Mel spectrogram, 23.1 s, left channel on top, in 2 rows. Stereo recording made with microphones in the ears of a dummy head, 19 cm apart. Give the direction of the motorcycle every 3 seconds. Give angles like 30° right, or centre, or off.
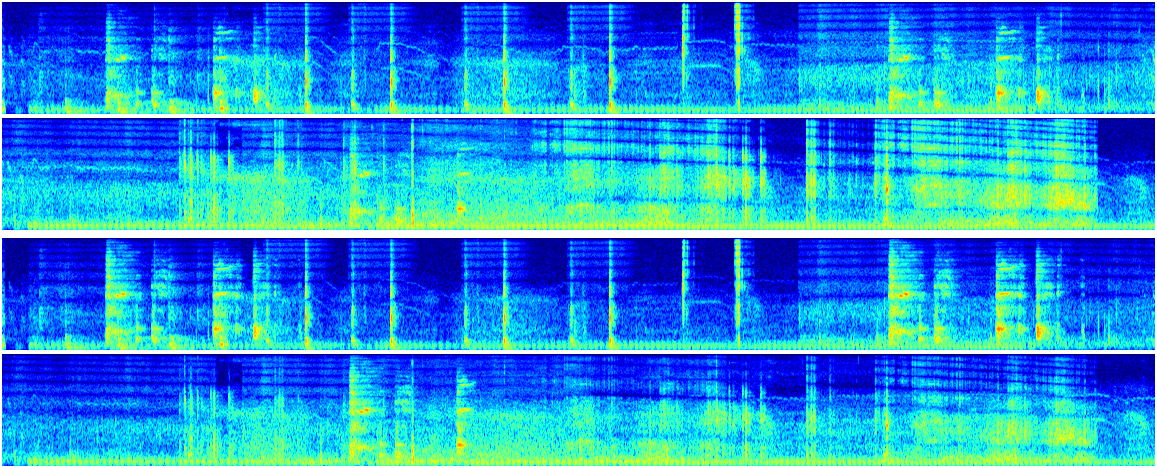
70° left, 60° left, 60° left, 50° left, 40° left, centre, 40° right, 70° right.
